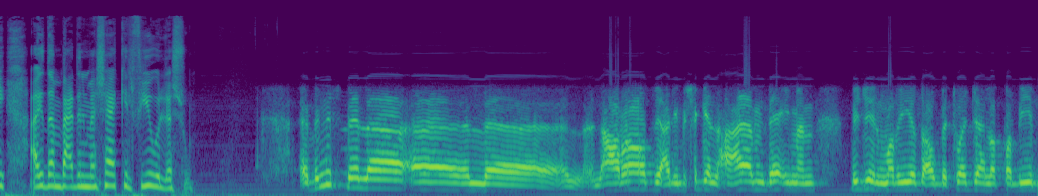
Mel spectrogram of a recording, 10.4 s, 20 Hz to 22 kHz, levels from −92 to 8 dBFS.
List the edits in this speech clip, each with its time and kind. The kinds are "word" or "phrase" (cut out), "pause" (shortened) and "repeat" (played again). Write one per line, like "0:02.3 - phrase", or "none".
none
